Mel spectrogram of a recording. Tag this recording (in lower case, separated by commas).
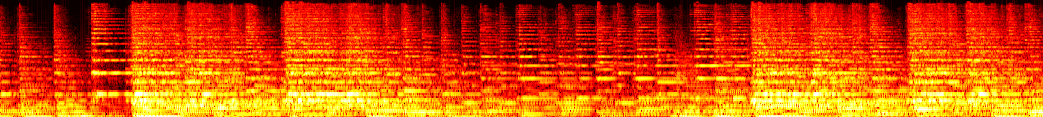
music, classical music, bowed string instrument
